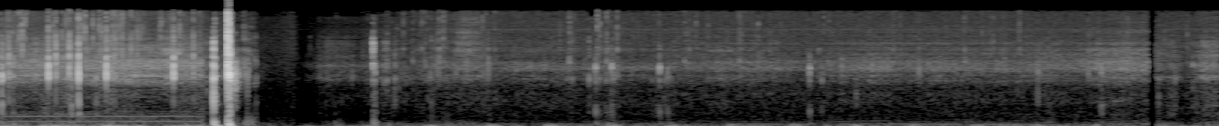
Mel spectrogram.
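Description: Skis hissing over powder while being towed behind a snowmobile, with the sled's engine humming steadily ahead. A single sharp knock about a second and a half in, after which only a faint hiss and small rustles remain.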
